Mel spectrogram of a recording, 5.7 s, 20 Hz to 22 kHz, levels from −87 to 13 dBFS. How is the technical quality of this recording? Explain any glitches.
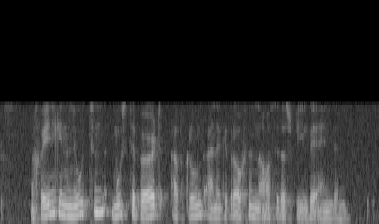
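There are no glitches here: the recording comes through as narrowband telephone speech with nothing in it that sounds like a technical fault.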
